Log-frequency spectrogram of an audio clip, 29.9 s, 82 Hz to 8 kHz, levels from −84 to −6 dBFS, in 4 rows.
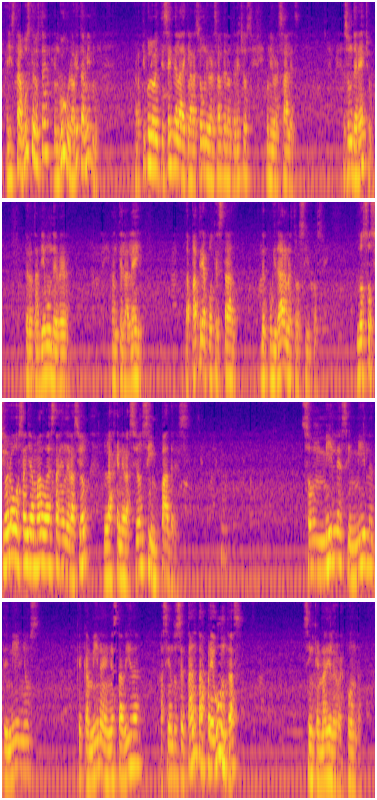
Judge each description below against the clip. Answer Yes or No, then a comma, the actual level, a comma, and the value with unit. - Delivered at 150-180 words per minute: No, average, 135 wpm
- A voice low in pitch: Yes, low, 130 Hz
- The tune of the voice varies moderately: Yes, average, 3.4 semitones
